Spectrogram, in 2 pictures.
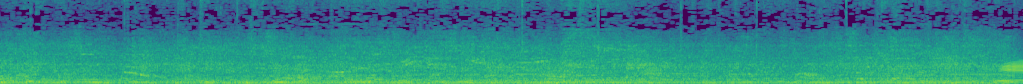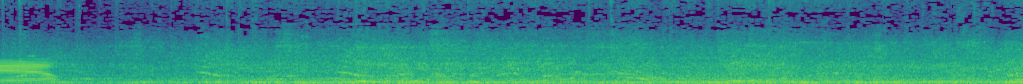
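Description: Punches and kicks from a fighting game thud and smack through a loudspeaker.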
